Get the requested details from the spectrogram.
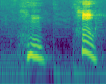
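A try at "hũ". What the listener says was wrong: Eso, que suene más la U. La U, que salga el sonido por la nariz. Eso, algo así como esa queja. Como esa queja.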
